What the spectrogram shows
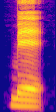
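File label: "me", Japanese syllable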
